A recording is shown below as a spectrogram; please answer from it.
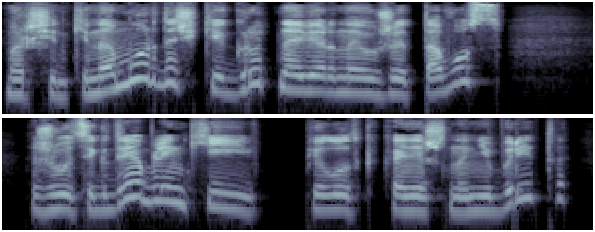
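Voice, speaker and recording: A woman's voice: low-pitched, expressive, a little fast, dry recording. A woman voicing a shy young man in an audiobook who speaks hesitantly and sheepishly.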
